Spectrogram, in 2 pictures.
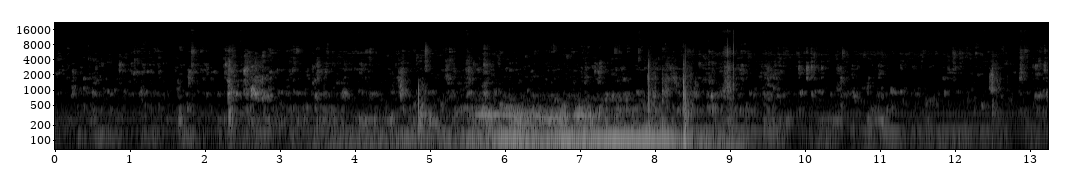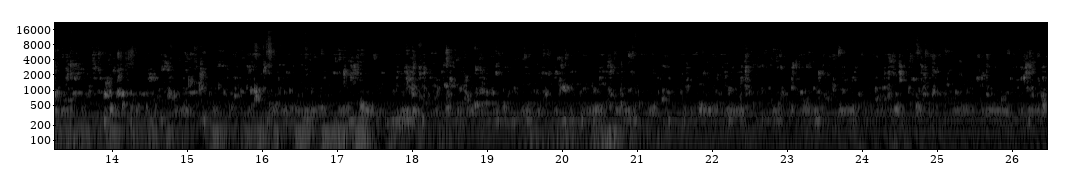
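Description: A pump hums low and steady.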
